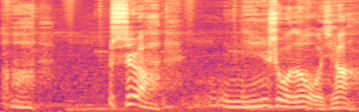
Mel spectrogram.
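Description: A man's voice: fairly high pitch, expressive, normal speed, fairly bright tone, soft background music. A man playing a flustered, stammering fanboy gamer. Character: nervous young male guild leader, starstruck fan.

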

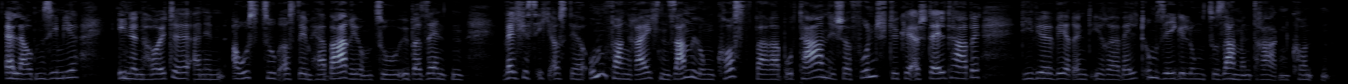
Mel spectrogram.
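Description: A woman's voice: on the low side, moderate pace, dry recording, clean studio sound, close to an everyday voice. A woman playing a learned French botanist of the eighteenth century, reading her formal, courteous letters in a radio play.

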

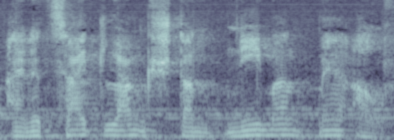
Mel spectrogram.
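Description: An actor as a grave, deliberate narrator of ghostly poetic scenes in a radio play. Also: male voice, lowish voice, background noise. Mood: grave, hushed. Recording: music playing behind the voice.

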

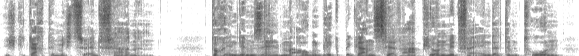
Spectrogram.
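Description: Ein Mann liest als Erzähler eine literarische Geschichte vor, gemessen, ausdrucksvoll und in gehobenem Ton. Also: male voice, mid-range voice, animated, normal speed, mellow, husky, no room sound, studio quality. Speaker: audiobook narrator. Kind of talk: literary story reading.

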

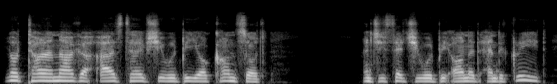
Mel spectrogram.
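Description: A man's voice: fairly high pitch, fairly even intonation, a little fast, fairly bright tone, dry recording, pitched above the performer's own voice, natural voice. A man reading an audiobook, voicing a polite, anxious young Japanese noblewoman who serves as interpreter. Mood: earnest, apologetic. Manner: polite, soothing, earnest. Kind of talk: audiobook character voice.

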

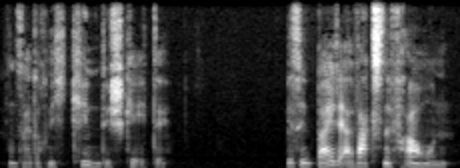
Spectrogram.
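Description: A woman's voice: extremely low pitch, measured pace, slightly rough, exaggerated voice. An actress in a radio play playing a dry, sensible middle-aged woman who teases and advises her friend. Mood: firm, slightly impatient. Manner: dry, wry, matter-of-fact. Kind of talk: German radio drama dialogue.

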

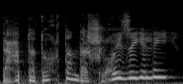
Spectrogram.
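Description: Radio comedy matriarch: middle-aged, Berlin dialect, sharp-tongued and canny, swooping pitch, slightly rough voice. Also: female voice, sing-song, heavily acted. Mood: scolding, shrewd. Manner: brisk, scolding, plain-spoken. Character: shrewd, bossy, sharp-tongued working-class mother.

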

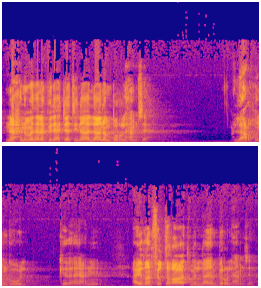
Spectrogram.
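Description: A man, a guest on a panel, explaining his points with loud bursts of emphasis. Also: mid-range voice, quick pace, pauses often. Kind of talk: panel discussion. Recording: reverberant hall sound.

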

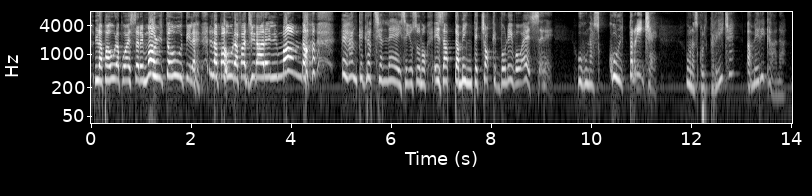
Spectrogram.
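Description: An actress playing a fiery, eccentric woman sculptor of ninety-eight in a dramatic, halting radio monologue full of emphatic repetition. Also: high voice, fairly bright tone. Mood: insistent, proud. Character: fiery, eccentric 98-year-old French-born woman sculptor.

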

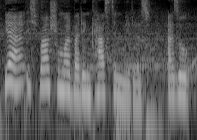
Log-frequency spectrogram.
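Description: A woman's voice: mid-range voice, animated, a little fast, close to an everyday voice. An actress playing an ambitious female scriptwriter, casual and persuasive in naturalistic radio drama dialogue. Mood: casually confident. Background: music.

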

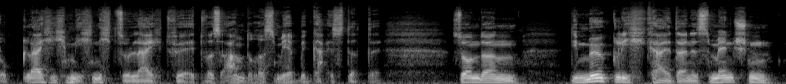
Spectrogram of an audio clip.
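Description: An actor playing a brooding writer in a radio play, philosophising emphatically with a sly, malicious edge. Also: male voice, sits low, a bit bright, exaggerated voice. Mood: brutal, fascinated. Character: brooding male writer, intellectual, slyly malicious.

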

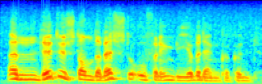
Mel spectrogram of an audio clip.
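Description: A man playing a cautious, wise owl with a deliberate, pompous way of speaking in a children's radio play. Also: mid-range voice, animated, slightly rough. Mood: advising.

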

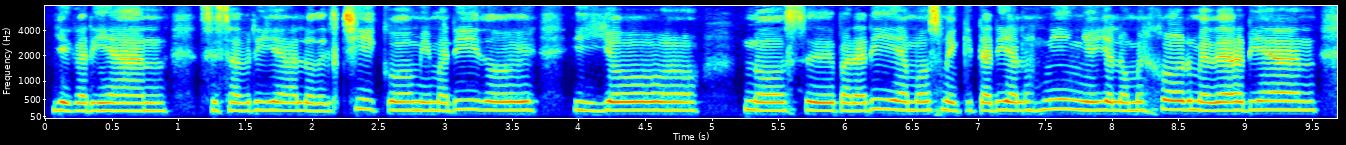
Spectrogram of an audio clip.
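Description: A woman's voice: fairly high pitch, flat delivery, a little slow, dark tone, dry recording, lightly acted. A woman acting a naive, chatty housewife shut in at home, confiding in a neighbour in a rambling radio monologue. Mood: defensive. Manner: confiding, rambling, conversational storytelling with rhetorical questions.

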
